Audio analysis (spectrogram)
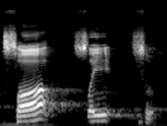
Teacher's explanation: sad dari ujung lidah bersama gigi seri bawah.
